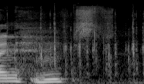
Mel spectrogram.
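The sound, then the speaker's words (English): Typing on a computer keyboard comes as a quick run of light, uneven clicks right after a short spoken phrase, as a beer's price is entered. “Let me type that in there.”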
